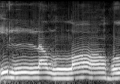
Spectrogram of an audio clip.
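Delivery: "ইল্লাল্লাহু" with long, rounded "llaw"; one-alif elongation. Shown as a demonstration. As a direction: chant "ইল্লাল্লাহু", holding the heavy vowel. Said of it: "এক আলিফ টান হবে".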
